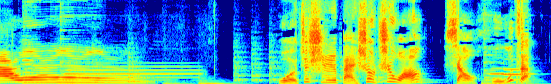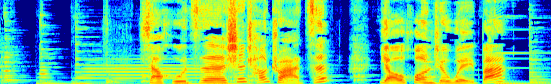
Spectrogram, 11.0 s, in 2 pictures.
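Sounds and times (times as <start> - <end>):
cat meowing: 0.0 - 1.8
speech: 2.8 - 5.4, 7.0 - 10.7.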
